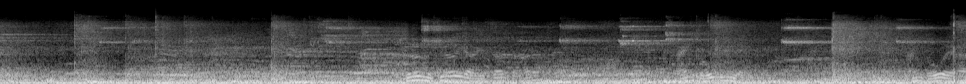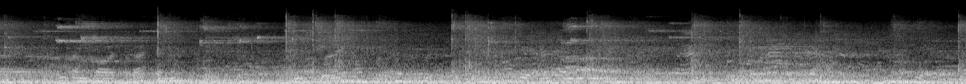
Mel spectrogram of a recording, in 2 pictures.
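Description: Men talk and call out across the hall.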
